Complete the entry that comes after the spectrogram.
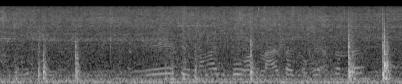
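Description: Food sizzling on a street-food stall with a steady hiss, broken by several sharp clicks, the loudest near the end.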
